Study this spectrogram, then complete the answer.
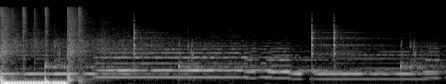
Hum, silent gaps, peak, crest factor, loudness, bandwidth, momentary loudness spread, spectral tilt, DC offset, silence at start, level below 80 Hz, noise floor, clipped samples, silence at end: none; none; 0 dBFS; 16 dB; -20 LUFS; 15.5 kHz; 21 LU; -6.5 dB/octave; under 0.1%; 0 s; -18 dBFS; -34 dBFS; under 0.1%; 0 s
